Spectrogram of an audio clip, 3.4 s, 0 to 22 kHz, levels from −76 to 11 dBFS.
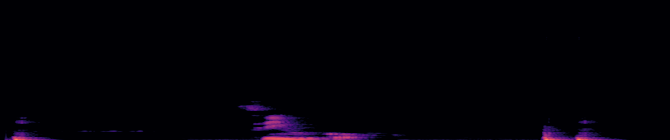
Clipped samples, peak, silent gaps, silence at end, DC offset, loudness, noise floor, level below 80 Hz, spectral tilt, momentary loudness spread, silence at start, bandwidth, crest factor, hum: under 0.1%; -10 dBFS; none; 0.35 s; under 0.1%; -29 LUFS; -72 dBFS; -52 dBFS; -10 dB/octave; 11 LU; 0.05 s; 5.6 kHz; 20 dB; none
